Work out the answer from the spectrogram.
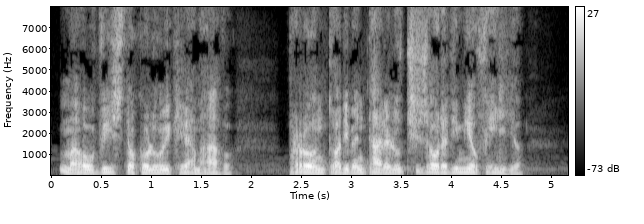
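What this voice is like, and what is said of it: Anguished, desperate pained tone. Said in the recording (Italian): “con un dolore così straziante, con accento così disperato”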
